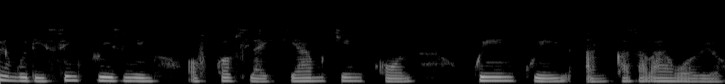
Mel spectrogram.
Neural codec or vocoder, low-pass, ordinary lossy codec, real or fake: none; 5.4 kHz; none; real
